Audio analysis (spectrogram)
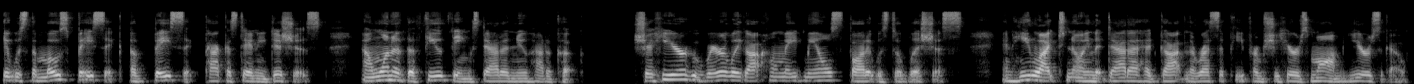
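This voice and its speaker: A woman's voice: low voice, moderate pace. A woman reading a children's novel aloud as a guest storyteller, in scripted narration. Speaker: guest reader.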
